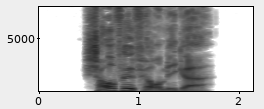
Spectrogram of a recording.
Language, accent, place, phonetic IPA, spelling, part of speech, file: German, Germany, Berlin, [ˈʃaʊ̯fl̩ˌfœʁmɪɡɐ], schaufelförmiger, adjective, De-schaufelförmiger.ogg
- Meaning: inflection of schaufelförmig: 1. strong/mixed nominative masculine singular 2. strong genitive/dative feminine singular 3. strong genitive plural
